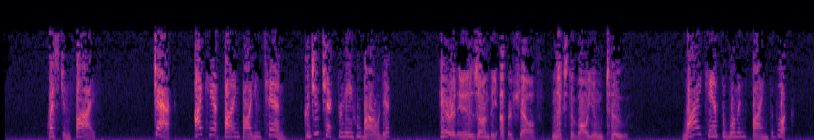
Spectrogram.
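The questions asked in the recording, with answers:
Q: Why can't the woman find the book?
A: It was put in the wrong place, on the upper shelf next to volume 2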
